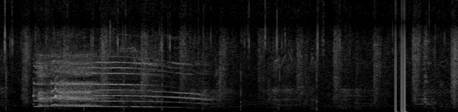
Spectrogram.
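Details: Chicken on a farm crowing once, a rich harmonic call of about two and a half seconds that drifts downward and fades, followed by quiet and a pair of sharp knocks near the end.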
